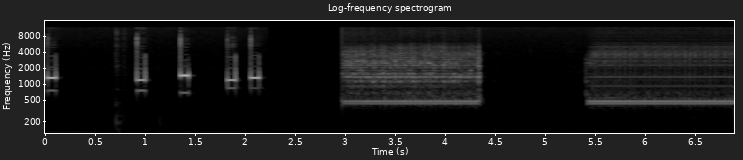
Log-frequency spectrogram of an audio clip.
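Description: A phone number is punched in as five quick touch-tone beeps over a low line hum, followed by a pause and two long, buzzy ringing tones on the line; the call is to Alderman Frank Edwards' office.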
